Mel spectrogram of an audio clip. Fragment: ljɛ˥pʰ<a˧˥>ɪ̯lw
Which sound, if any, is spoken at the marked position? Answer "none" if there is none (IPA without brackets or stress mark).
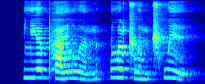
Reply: a˧˥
